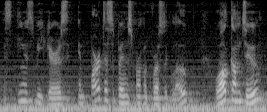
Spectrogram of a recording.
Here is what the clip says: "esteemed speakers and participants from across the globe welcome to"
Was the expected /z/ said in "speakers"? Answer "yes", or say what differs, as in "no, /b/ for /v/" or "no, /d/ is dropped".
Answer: yes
